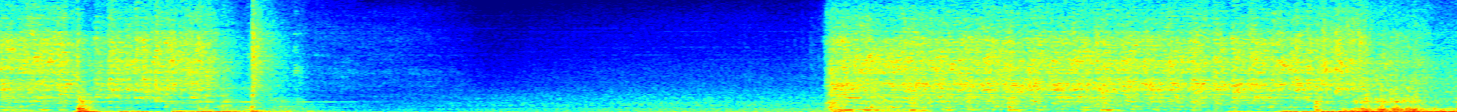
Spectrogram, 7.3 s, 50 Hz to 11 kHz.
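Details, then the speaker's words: Old 1956 Chevy with high-stall converter, first start after brake work and timing set; loud, lumpy idle with an uneven beat, sounds like a miss. Cause not confirmed. "while she runs uh sounds like it's got a miss for sure so that's a bit of a concern"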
